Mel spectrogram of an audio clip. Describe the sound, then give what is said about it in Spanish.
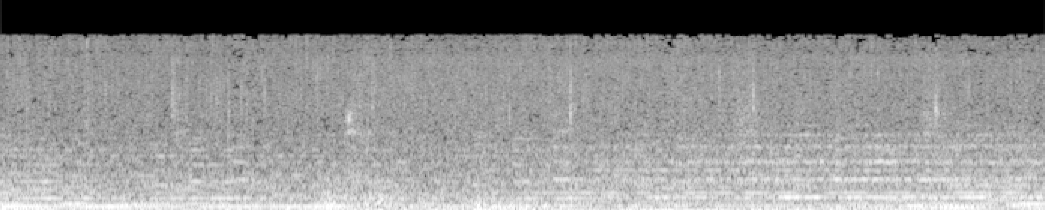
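Radioactive rain pouring in a science fiction film scene: a dense, steady patter of raindrops with a constant hiss that stays even throughout, with no voices. “Cuatro camina bajo la lluvia radioactiva.”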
